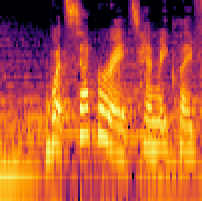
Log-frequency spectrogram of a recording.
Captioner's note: voiceover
